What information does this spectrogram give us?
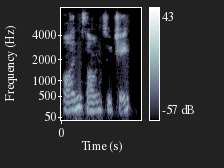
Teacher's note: Her name is Aung San Suu Kyi, and the K makes kind of a ch sound here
